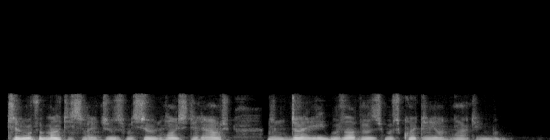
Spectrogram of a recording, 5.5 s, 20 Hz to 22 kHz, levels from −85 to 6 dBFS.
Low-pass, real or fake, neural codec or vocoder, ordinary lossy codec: 7.2 kHz; fake; autoencoder, 22.05 kHz, a latent of 192 numbers a frame, VITS, trained on one speaker; MP3, 64 kbps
